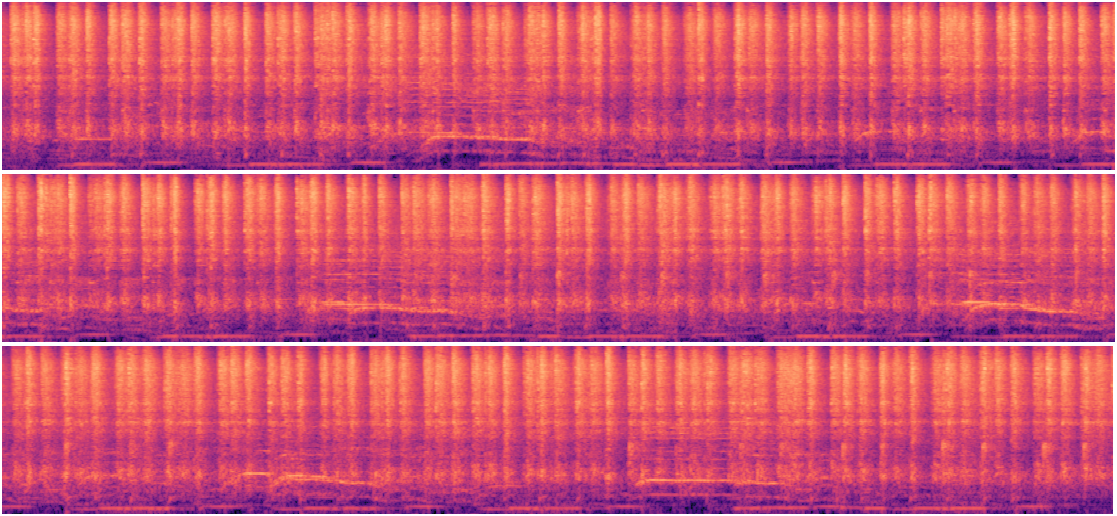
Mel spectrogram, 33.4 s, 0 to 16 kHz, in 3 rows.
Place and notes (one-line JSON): {"title": "Marrakech: Trance gnouwa party/ Trance Gnouwa Abend", "latitude": "31.63", "longitude": "-7.99", "altitude": "466", "timezone": "Europe/Berlin"}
